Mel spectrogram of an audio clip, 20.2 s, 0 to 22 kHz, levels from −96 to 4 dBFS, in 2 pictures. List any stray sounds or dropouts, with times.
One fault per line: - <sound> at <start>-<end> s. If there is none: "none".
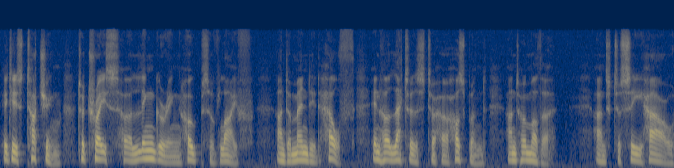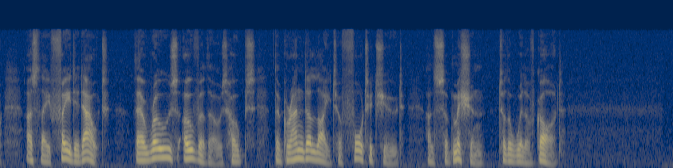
none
